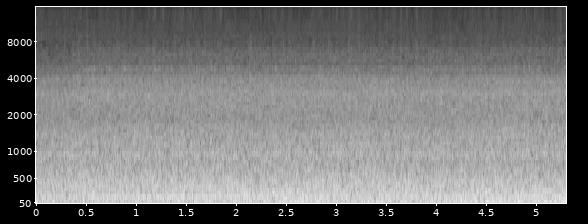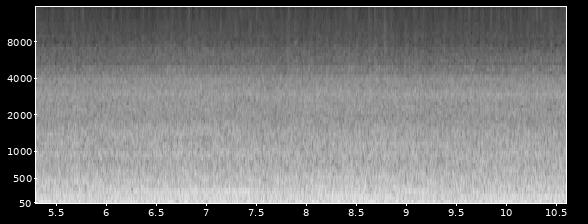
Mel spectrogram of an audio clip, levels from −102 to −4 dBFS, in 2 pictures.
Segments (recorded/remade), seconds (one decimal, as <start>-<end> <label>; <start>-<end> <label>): 0.0-1.3 remade; 1.3-2.2 recorded; 2.2-3.5 remade; 3.5-4.0 recorded; 4.0-4.8 remade; 4.8-10.6 recorded

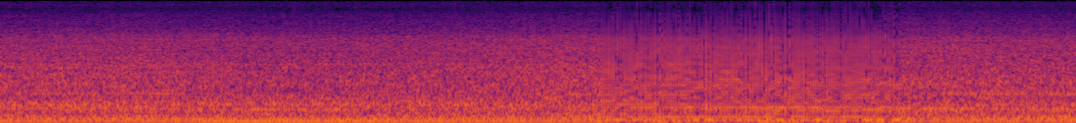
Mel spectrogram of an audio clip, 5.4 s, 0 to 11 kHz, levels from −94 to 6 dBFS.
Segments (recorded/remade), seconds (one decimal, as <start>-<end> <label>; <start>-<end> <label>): 0.0-3.0 recorded; 3.0-4.5 remade; 4.5-5.4 recorded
